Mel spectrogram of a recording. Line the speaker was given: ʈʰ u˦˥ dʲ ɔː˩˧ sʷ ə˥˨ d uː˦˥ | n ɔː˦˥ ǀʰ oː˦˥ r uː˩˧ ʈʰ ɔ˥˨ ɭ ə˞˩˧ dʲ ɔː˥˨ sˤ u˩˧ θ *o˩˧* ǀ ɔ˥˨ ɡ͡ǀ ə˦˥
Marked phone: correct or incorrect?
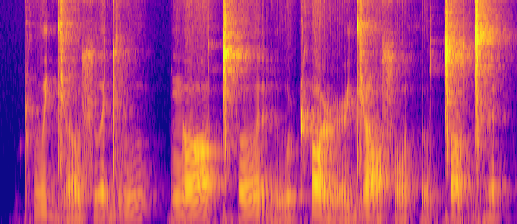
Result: correct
